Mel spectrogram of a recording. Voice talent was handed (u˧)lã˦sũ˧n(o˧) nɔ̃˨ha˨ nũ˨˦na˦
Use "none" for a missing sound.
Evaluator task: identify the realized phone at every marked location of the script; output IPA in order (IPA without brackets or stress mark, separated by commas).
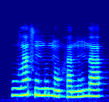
u˧, u˧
